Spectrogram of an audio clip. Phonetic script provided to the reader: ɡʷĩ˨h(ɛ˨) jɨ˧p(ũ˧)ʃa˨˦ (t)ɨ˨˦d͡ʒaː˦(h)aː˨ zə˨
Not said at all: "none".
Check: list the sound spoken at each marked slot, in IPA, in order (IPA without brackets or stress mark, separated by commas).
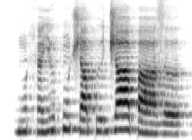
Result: ɛ̃˨, ũ˧, p, p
